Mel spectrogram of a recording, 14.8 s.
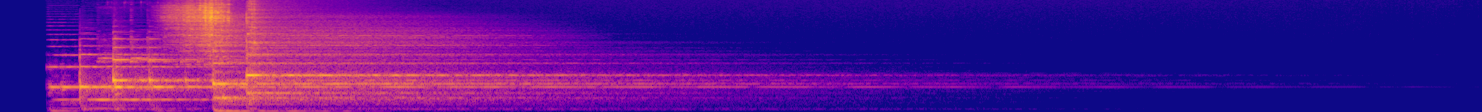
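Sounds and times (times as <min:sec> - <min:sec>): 
sound logo: 0:01.6 - 0:05.7.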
